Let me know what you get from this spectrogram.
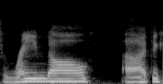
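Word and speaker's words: Rijndael: and so on and so forth and they selected this particular algorithm uh which is pronounced rainall uh I think it's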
